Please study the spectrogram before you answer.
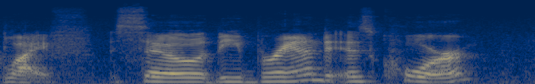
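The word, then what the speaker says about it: Qor: so the brand is core it's supposed to be pronounced like c o r e um it's actually spelled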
